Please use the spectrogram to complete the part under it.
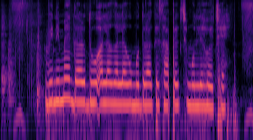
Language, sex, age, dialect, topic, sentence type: Maithili, male, 25-30, Eastern / Thethi, banking, statement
